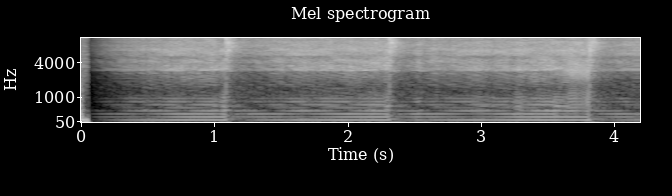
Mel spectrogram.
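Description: Electronic glitch buzz in a logo intro: a low, steady synthetic drone with hiss on top that swells in at the start and drops out briefly three times, like a faulty electrical signal.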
